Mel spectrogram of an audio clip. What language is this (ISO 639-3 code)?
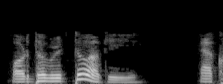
ben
